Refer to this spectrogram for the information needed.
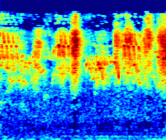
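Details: Budgerigar chicks, a group of fifteen young birds kept together indoors, giving high, thin, rapid chirps and squeaky calls that overlap continuously, with a woman speaking softly nearby.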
